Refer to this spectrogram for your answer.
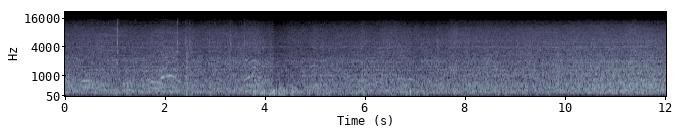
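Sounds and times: city street ambience hiss: 0.0s - 12.0s.

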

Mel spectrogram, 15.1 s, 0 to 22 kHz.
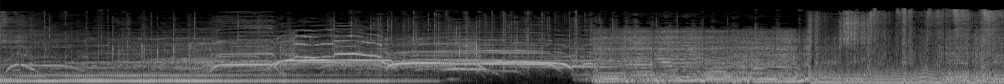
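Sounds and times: crowd whooping and cheering: 0.0s - 12.6s.

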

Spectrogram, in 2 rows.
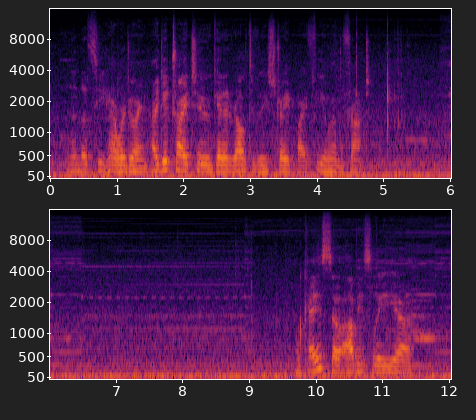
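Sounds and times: stepper motors humming and whining: 0.0s - 12.0s.

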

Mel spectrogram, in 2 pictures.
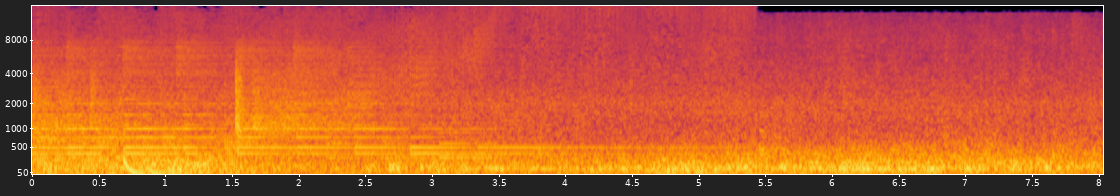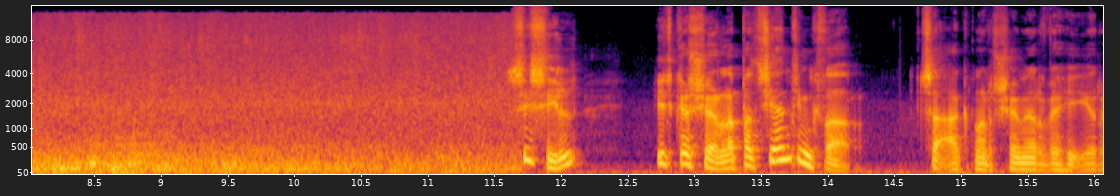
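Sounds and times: held musical chord: 0.0s - 5.3s.

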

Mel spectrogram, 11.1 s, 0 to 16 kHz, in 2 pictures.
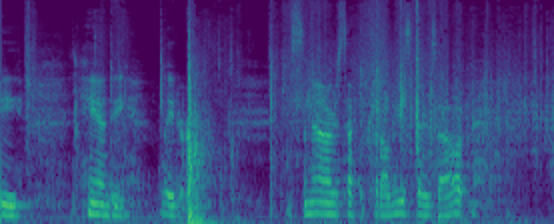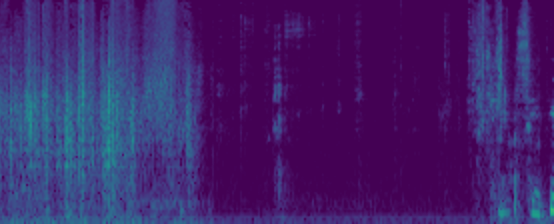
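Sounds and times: paper rustle: 2.2s - 10.7s.

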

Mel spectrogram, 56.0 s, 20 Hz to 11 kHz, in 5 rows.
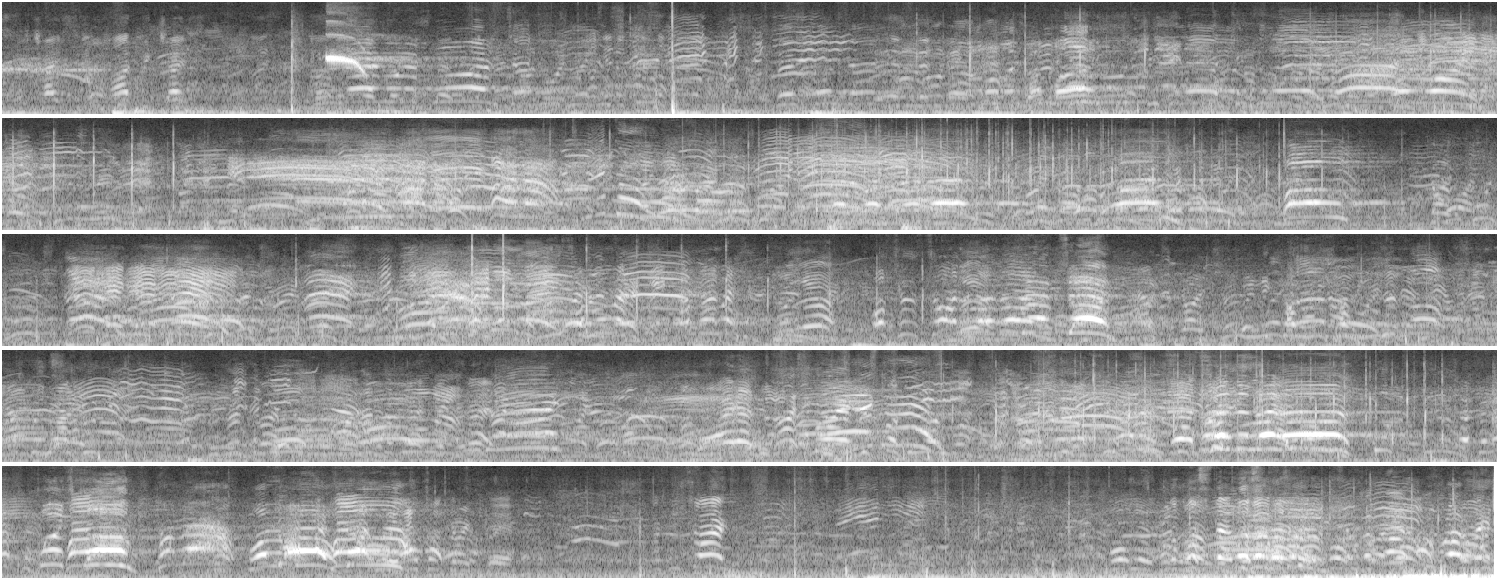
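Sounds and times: people shouting and calling: 32.1s - 56.0s.

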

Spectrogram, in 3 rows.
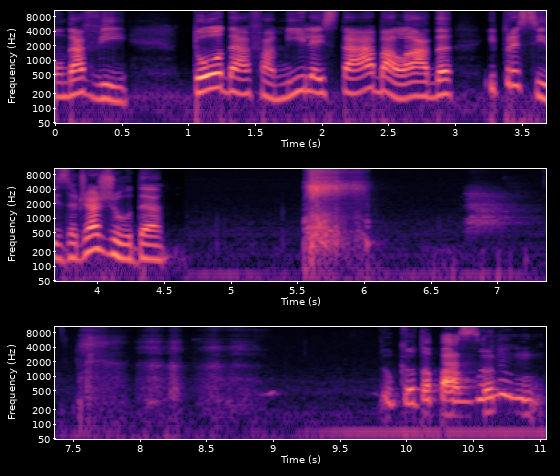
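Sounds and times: faint breath: 0.6s - 1.0s
woman sniffling: 5.6s - 6.1s, 6.8s - 9.0s.

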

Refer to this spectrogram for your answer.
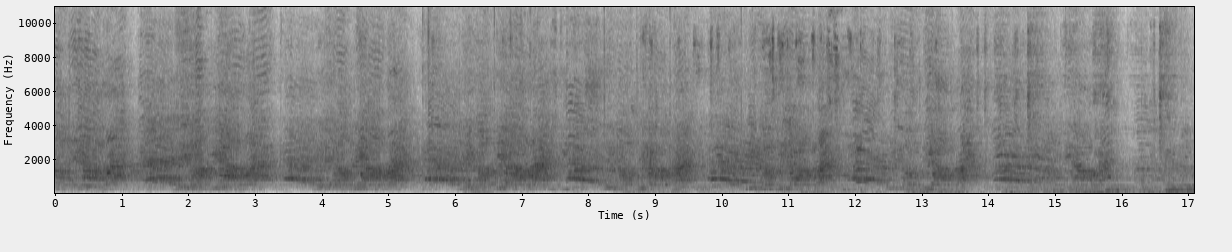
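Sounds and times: crowd shouting: 0.0s - 17.0s.

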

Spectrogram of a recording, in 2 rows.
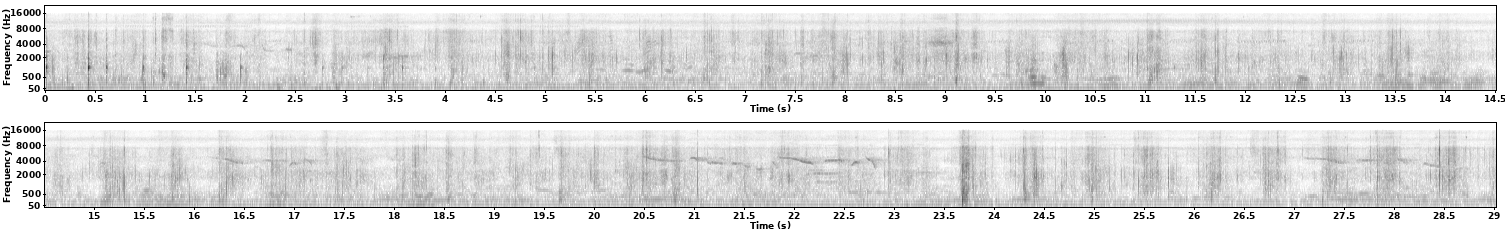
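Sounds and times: faint voices: 0.0s - 29.0s
footsteps on gravel: 0.0s - 29.0s.

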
